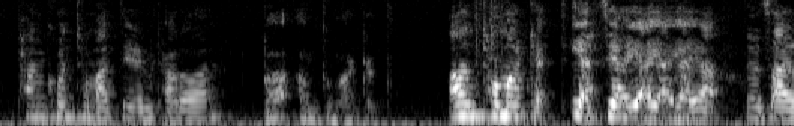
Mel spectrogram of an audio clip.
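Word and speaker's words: pa amb tomàquet: Pa and tomacat.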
